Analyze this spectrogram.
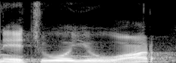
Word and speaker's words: hour: In HOUR, H is silent.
